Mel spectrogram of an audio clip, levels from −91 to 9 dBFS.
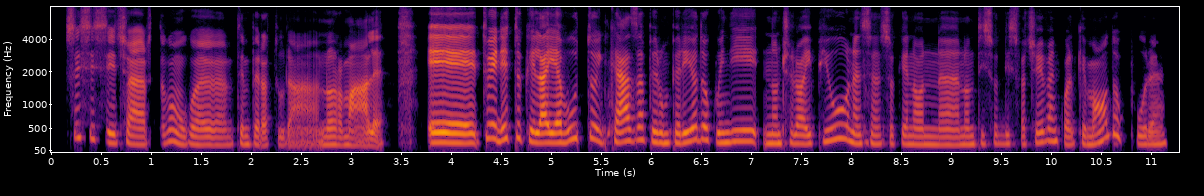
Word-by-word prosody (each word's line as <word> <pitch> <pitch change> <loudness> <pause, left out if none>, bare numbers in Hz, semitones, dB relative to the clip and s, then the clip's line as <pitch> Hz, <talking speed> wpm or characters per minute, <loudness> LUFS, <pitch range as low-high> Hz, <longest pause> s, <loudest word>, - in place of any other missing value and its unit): Sì, 305 - -5
sì, 310 -2 -6
sì, 210 -8 -2
certo, 175 -2 -2
comunque 160 -7 -3
temperatura 165 -4 -7
normale. 160 -1 -1 0.3
E 200 -2 +8
tu 295 - -3
hai 290 - +7
detto 280 +4 -1
che 235 -6 -1
l'hai 200 0 +7
avuto 280 +9 0
in 225 -5 -5
casa 235 +6 +2
per 220 -5 -1
un 195 - 0
periodo, 225 +7 0
quindi 220 +1 -1
non 185 -1 -2
ce 200 - -8
lo 185 - -2
hai 180 0 -1
più, 245 +9 -3
nel 200 -8 -2
senso 180 -2 -7
che 175 0 -7
non 165 0 -4
non 160 +1 -4
ti 175 - -12
soddisfaceva 180 +4 -7
in 230 - -4
qualche 170 -3 -8
modo, 240 - -3
oppure 180 - -7
195 Hz, 190 wpm, -25 LUFS, 170-230 Hz, 0.3 s, E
